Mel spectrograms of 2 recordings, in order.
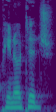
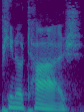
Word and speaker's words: Pinotage: and I think we used to call it P noted I believe it is actually pronounced pinot Tosh so that is the wine I am reviewing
